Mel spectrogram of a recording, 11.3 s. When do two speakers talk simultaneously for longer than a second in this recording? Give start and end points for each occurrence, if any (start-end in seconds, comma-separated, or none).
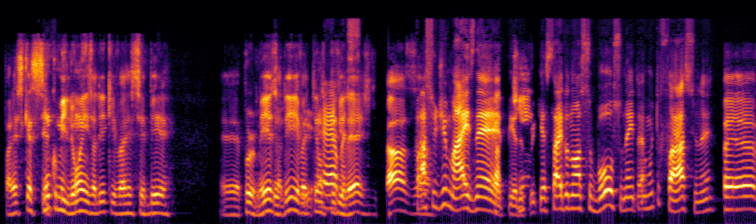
4.0-5.4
